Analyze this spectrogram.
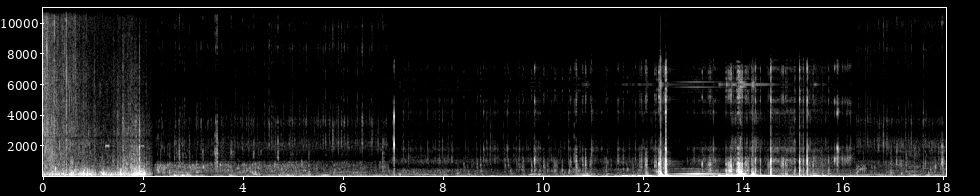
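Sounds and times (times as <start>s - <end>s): water splashing and rushing: 0.0s - 18.0s
muffled underwater rumble: 0.6s - 18.0s.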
